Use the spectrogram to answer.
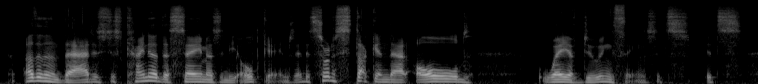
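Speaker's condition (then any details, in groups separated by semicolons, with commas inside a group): No condition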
